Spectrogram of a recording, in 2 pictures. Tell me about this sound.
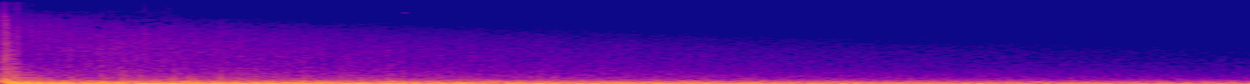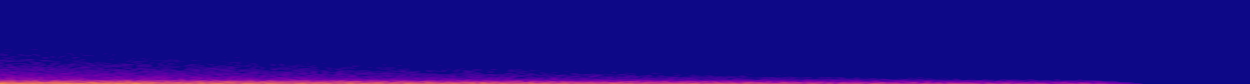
impact-rumble-hard
A deep, rumbling impact. EQ'd, smashed with compression and reverb + echo.
bass, dark, deep, hit, impact, reverb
